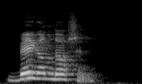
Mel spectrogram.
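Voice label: "beg an dorchenn", Breton; petit precis de prononciation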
